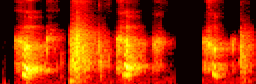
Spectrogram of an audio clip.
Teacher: There's no vibration on our vocal cords. No hay vibración aquí en nuestras cuerdas vocales. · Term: voiceless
